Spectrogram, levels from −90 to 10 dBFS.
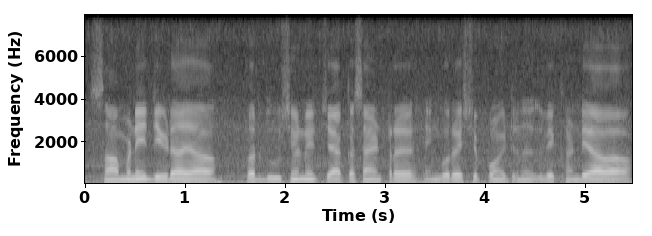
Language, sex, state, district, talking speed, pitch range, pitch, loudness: Punjabi, male, Punjab, Kapurthala, 120 wpm, 110-125 Hz, 115 Hz, -16 LUFS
